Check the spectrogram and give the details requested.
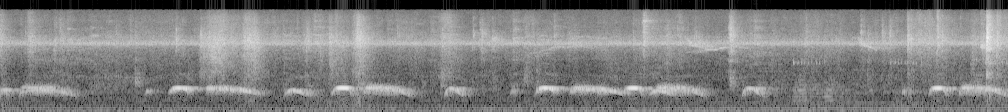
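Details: Spotted dove in Ba Vì, Hanoi, Vietnam, kept at a dove farm, coos steadily through ten seconds. Its repeated phrases of soft, hollow, slightly wavering notes come in quick succession, and a faint whistle is heard near the end.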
